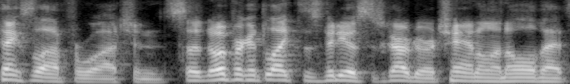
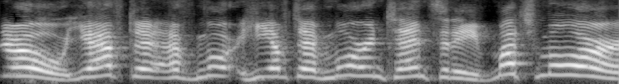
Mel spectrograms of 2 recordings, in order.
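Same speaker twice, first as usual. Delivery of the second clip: mock puppet-style yelling voice; 13 semitones higher, 4 dB louder than usual. Retelling a blooper reel, play the director demanding more from an actor, Frank Oz yelling, Bert or Fozzie-like. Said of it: "he sounds like Bert from Bert and Ernie or Fozzie".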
